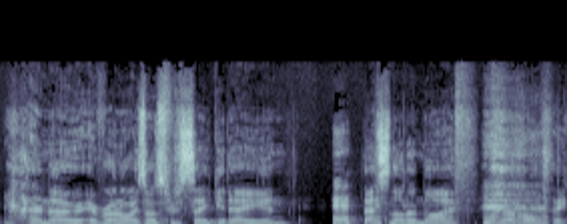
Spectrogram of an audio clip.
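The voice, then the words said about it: Australian accent. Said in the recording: “is Australian ... your accent”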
